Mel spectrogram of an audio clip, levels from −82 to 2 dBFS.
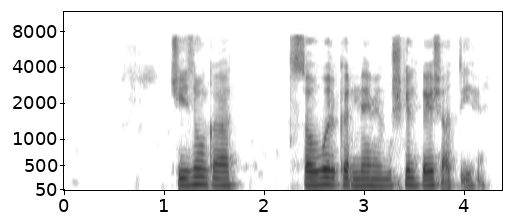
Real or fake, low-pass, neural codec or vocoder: fake; 7.2 kHz; codec, 16 kHz, 2 kbps, FreqCodec, larger model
